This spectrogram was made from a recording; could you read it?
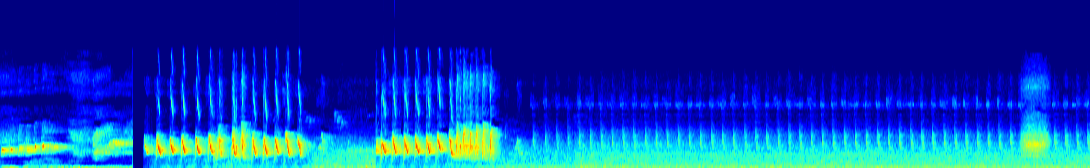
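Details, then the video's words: Greater green leafbird singing with a full repertoire of mimicked phrases, here fast rattling trills of rapid repeated notes in two bursts of about one and a half seconds each, followed by quiet background hiss. "Cucak Ijo Gacor Full Isian Tembakan Kapas Tembak dan Cililin"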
